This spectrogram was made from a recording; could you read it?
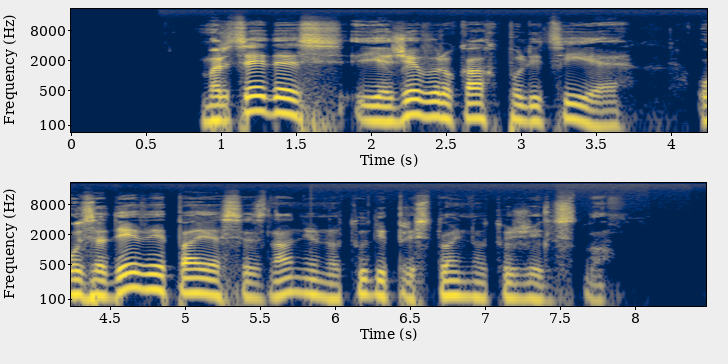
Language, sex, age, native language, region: Slovenian, male, 60+, Slovenian, Drava region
